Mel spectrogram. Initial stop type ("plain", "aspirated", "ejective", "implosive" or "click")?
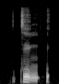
plain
